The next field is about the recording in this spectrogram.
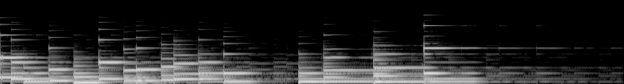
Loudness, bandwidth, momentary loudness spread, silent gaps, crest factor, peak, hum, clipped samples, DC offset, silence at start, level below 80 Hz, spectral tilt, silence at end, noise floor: -14 LUFS; 7 kHz; 9 LU; none; 14 dB; 0 dBFS; none; under 0.1%; under 0.1%; 0 s; -34 dBFS; -8 dB/octave; 1.35 s; -51 dBFS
